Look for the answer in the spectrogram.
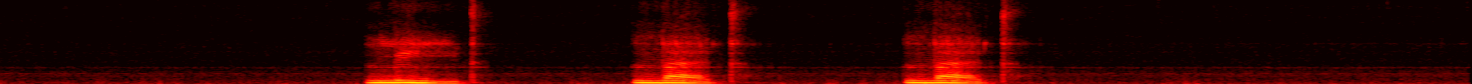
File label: "lead", verbs; led; guiar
